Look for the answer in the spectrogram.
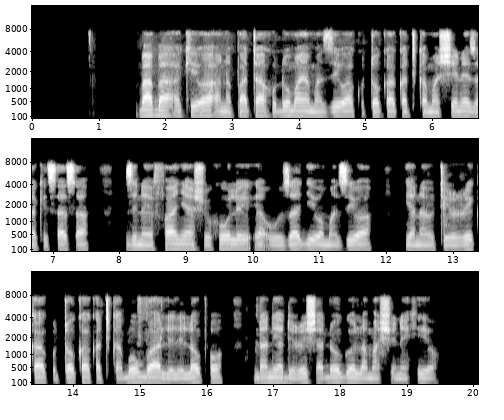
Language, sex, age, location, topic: Swahili, male, 25-35, Dar es Salaam, finance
